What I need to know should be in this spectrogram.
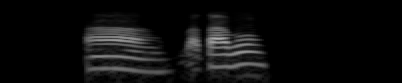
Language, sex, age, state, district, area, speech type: Maithili, female, 60+, Bihar, Madhepura, rural, conversation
